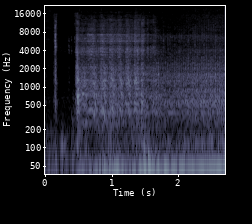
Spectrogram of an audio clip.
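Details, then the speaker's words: 2013 Mahindra Bolero ZLX diesel, 70,000 km, used-car inspection, start checked for cranking length: brief crank, catches quickly and settles to even idle; healthy normal start. "और sound में sound check करते time आपको यह भी देखना है गाड़ी जो है कितने सेल्फ के बाद स्टार्ट हो रही है कितना राउंड ले रही है"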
